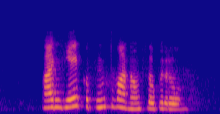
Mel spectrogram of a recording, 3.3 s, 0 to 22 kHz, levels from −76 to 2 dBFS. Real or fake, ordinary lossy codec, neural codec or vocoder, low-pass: fake; Opus, 64 kbps; codec, 16 kHz, 1.1 kbps, Voila-Tokenizer; 7.2 kHz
